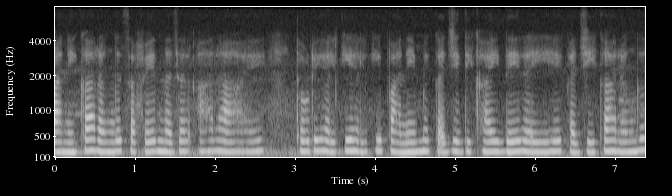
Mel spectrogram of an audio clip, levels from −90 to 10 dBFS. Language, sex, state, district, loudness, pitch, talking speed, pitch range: Hindi, female, Chhattisgarh, Korba, -16 LUFS, 200 Hz, 160 wpm, 195-205 Hz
